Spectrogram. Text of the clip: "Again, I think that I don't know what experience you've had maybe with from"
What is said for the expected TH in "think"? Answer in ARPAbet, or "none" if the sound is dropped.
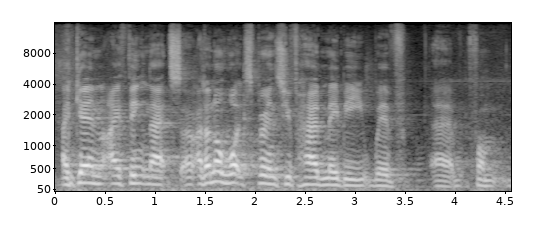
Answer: TH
